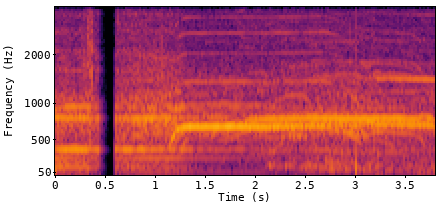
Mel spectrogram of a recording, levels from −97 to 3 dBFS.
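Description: From 0.43 to 0.61 s there is a call audio freeze: the last sound is held as a fading buzz that drops to about 50 ms of silence, then the audio resumes where it stopped, nothing skipped, running about 165 ms late. Delayed packets likely emptied the jitter buffer.

A single loud pop at 3.01 to 3.04 s rises about 10 dB above the surrounding level as a sharp click-thump, with the band-limited sound, cut off at 4 kHz, continuing underneath. The likely cause is a sudden voltage step from a plug, switch, static or driver glitch.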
